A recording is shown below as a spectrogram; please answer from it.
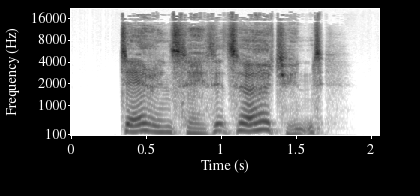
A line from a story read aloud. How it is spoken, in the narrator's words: Willa gasped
